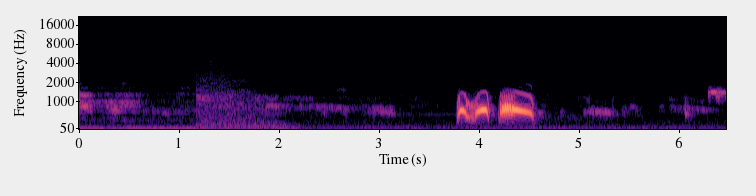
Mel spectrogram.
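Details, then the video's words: Coo call of a spotted dove kept for taming and used to excite decoy birds: after near silence, two strong throaty coos follow quickly one after the other, with faint short notes afterward. "Tiếng Chim Cu Gáy Thúc Gáy Gọi 2021"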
